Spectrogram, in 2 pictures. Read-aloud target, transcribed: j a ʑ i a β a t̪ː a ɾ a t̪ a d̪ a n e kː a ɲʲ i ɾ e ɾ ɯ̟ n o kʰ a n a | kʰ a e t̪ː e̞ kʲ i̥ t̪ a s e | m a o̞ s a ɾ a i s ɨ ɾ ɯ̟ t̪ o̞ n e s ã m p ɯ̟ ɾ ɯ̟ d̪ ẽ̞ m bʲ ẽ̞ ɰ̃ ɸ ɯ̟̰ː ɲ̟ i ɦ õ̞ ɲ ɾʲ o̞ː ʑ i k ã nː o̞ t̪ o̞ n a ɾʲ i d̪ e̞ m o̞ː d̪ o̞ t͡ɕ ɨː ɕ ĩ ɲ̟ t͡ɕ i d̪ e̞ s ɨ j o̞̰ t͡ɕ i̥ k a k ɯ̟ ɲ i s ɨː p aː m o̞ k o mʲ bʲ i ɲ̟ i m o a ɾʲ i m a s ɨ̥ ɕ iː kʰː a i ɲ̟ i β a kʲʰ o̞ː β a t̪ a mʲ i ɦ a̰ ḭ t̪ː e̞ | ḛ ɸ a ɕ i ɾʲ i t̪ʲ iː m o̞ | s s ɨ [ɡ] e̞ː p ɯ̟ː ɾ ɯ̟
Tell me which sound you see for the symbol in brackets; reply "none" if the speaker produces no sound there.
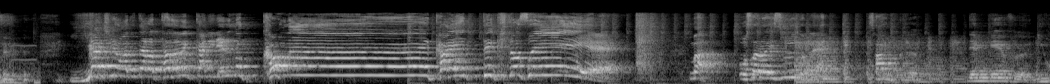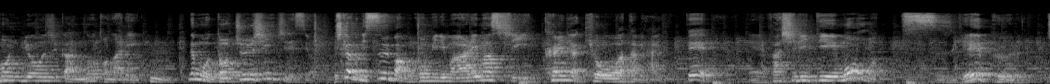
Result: ɡ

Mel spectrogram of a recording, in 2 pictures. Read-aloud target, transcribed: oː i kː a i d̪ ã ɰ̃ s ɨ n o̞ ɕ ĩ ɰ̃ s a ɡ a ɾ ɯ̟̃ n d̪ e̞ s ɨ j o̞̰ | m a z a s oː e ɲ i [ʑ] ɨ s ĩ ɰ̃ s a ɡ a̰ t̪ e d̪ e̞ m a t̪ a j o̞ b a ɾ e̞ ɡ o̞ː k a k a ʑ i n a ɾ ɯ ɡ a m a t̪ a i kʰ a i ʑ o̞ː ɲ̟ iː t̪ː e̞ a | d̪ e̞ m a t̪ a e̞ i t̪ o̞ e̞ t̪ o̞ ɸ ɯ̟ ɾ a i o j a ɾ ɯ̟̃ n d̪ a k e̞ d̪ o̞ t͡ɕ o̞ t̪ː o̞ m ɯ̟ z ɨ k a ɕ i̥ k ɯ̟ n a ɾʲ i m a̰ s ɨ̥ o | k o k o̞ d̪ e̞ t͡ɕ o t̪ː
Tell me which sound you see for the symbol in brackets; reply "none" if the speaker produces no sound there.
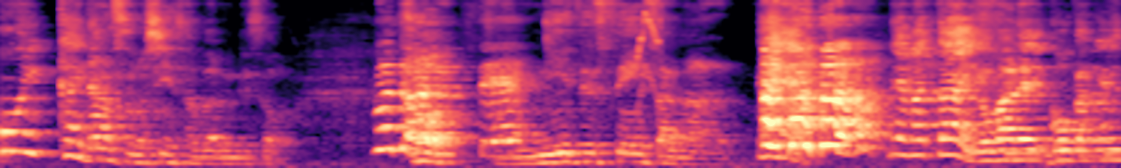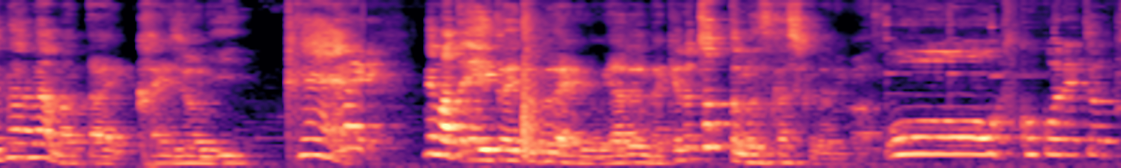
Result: z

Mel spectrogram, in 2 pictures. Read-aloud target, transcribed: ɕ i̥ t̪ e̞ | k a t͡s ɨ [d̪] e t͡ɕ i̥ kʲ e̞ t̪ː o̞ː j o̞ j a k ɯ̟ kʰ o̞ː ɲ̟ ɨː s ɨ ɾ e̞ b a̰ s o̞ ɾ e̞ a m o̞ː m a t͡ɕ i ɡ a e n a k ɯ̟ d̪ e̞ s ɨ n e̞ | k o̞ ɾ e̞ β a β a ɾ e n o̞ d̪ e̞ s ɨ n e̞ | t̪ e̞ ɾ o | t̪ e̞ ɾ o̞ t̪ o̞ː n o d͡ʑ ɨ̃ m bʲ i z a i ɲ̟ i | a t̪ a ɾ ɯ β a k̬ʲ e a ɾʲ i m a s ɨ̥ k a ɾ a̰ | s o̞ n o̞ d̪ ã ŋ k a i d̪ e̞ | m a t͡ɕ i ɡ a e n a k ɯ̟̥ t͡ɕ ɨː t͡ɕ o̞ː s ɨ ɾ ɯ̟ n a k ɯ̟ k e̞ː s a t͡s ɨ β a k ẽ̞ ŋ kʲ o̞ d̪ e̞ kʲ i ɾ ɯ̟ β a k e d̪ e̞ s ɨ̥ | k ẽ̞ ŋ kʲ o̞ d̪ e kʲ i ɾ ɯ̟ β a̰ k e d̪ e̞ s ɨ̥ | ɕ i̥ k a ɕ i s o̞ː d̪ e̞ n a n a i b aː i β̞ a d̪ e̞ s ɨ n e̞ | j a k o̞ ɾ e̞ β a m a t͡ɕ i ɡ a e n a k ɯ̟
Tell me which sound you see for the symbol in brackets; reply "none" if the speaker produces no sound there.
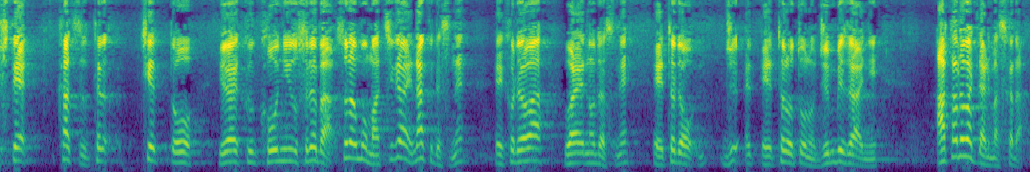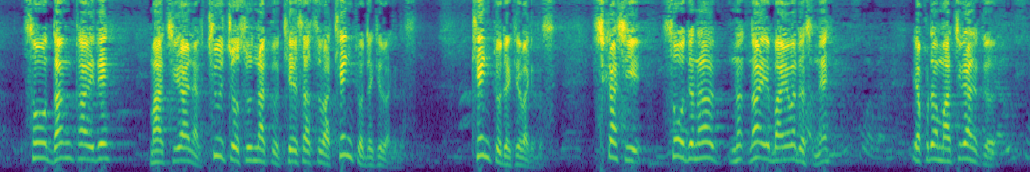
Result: t̪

